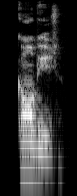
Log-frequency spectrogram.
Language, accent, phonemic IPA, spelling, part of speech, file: French, France, /kɑ̃.byz/, cambuse, noun, LL-Q150 (fra)-cambuse.wav
- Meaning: 1. a storeroom 2. a hovel 3. a badly maintained and often ill-famed cabaret or inn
